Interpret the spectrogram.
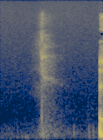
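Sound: burp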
